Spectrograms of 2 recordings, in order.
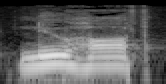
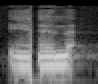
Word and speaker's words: Nieuwhof: a podcast, real popular podcast called the Carey Nieuwhof Leadership Podcast. Lead like never before. And his name is spelled Carey. And the last name, too, will take you a little, it's Nieuwhof.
